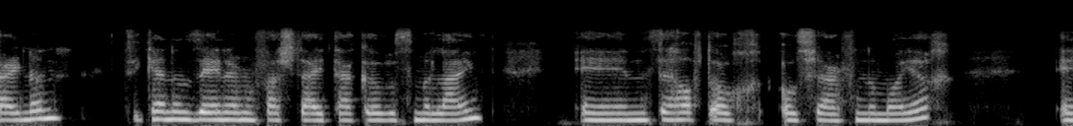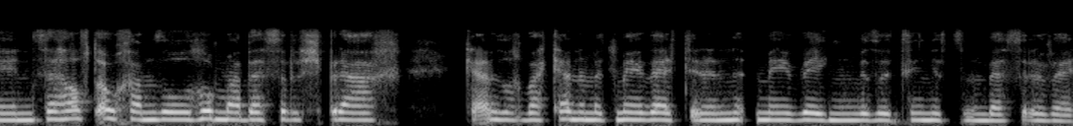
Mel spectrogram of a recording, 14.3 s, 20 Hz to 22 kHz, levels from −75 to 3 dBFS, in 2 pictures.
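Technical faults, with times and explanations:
Throughout, Opus compression: the speech sounds muffled and hoarse, with plainly audible codec damage and nothing above 8.8 kHz. This is likely Opus running in its SILK speech mode at wideband, where the encoder models the voice in a narrowed band and discards the top octave, which fits a low rate near 16 kbps. A spectrogram shows a flat ceiling at 8.8 kHz with empty space above; the waveform looks ordinary.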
